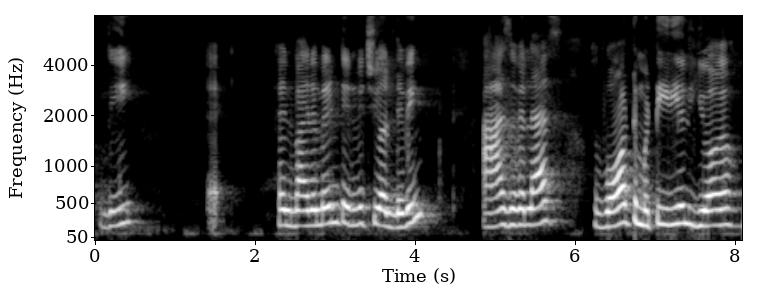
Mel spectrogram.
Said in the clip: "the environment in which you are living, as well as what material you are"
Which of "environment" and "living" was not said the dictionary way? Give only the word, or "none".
none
